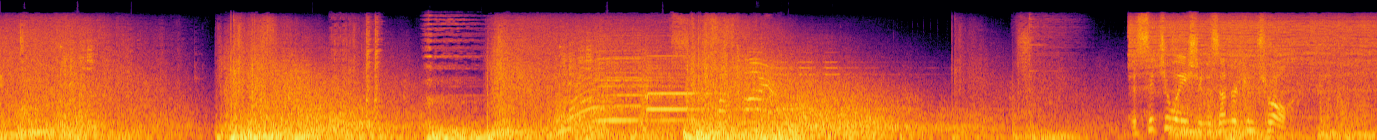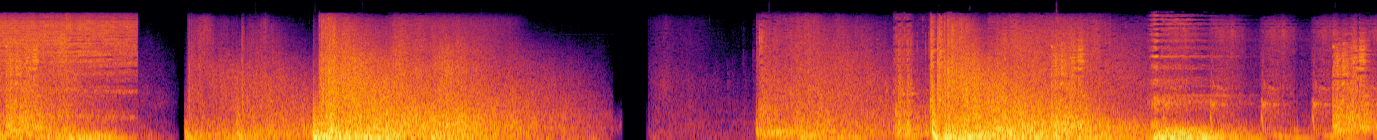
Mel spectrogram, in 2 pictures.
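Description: Heavy guns boom again and again, with loud rumbling blasts.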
